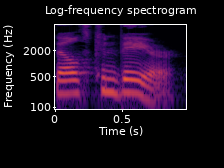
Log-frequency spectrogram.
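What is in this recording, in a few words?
"belt conveyor", English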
